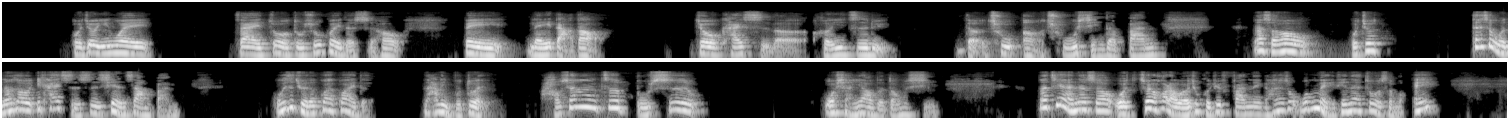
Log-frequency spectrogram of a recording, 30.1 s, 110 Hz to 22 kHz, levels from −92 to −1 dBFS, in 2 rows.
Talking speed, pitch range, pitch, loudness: 200 characters per minute, 155-235 Hz, 180 Hz, -19 LUFS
